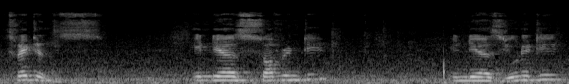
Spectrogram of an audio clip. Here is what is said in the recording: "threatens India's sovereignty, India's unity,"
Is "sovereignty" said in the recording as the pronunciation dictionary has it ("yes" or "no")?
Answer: yes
